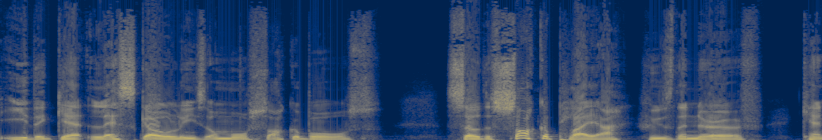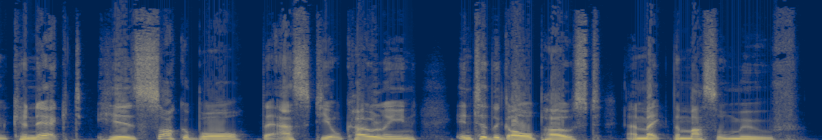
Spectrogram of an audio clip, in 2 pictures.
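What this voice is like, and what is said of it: Put-on English accent. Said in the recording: “usually when people speak in an English accent, they sound a lot smarter, but you sounded much stupider, actually”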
